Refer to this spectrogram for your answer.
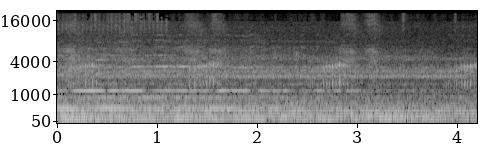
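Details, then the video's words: Chorus frogs, possibly boreal or western chorus frogs, trill in a dense, rapid chorus of rasping calls amid crickets, grasshoppers and likely katydids at night in autumn, in swampy farm-field wetland near a boardwalk. "So, not only do we have these insects, we have chorus frog as well too."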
